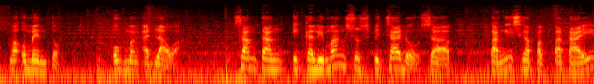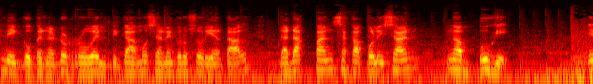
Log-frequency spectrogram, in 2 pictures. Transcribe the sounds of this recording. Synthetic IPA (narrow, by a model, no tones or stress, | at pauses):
ŋɐʔʊmɛnt̪o | ʔʊɡ̚maŋʔad̪la̰ːwa̰ | samt̪aŋɪkalɪmaŋsʊspɪt͡ʃad̪osɐ | b̥aŋisŋɐpaɡ̚pat̪ajnɪɡobɛɾnad̪orːoɛld̪ɪɡamosɐnɛɡɾosʊɾjɛnt̪al | nɐd̪ak̚pansɐkɐpʊlisan | ŋɐbuɦɪ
